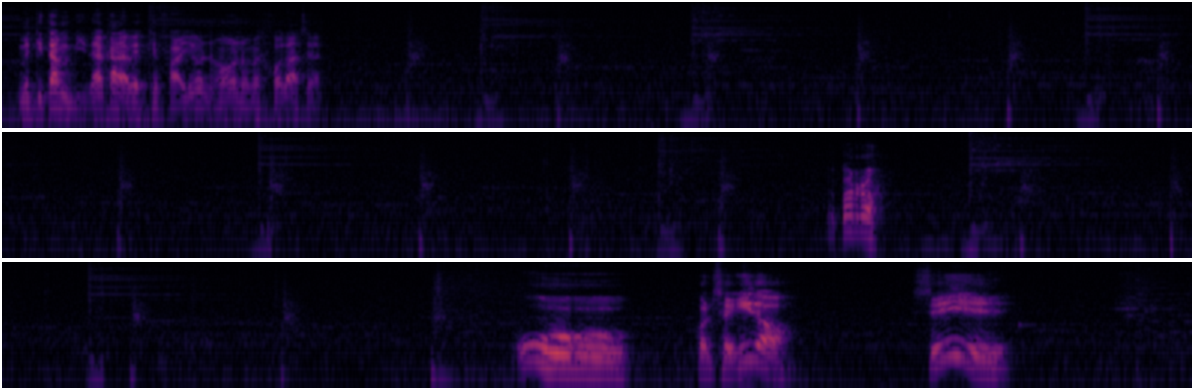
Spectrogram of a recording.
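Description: Short game sound effects blip and pop repeatedly.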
